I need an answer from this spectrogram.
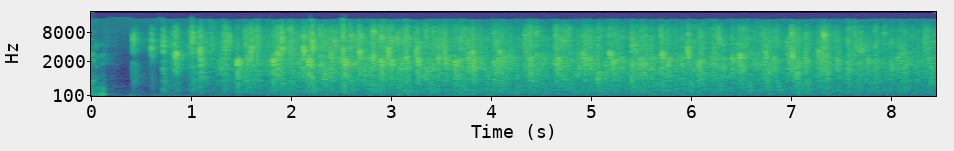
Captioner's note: applause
